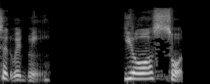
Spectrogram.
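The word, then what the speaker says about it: 여섯: Next, the native Korean version of number 6 is yosot. Again, yosot. This is composed of two syllables. The first syllable is yo, the second syllable is sot. Pronounce it with me. Yosot. Yosot.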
